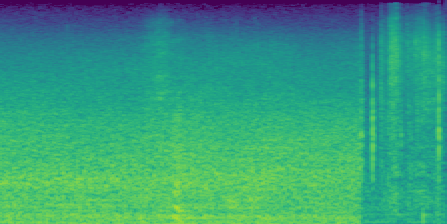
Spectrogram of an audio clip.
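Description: Steady city street and traffic noise with a deep rumble, cutting off suddenly near the end.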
